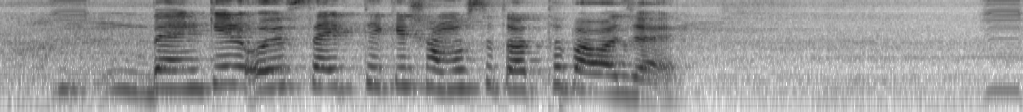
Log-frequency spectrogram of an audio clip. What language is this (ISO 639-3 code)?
ben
